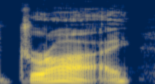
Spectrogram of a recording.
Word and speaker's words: DRY: Now, I'm always going to pronounce that as dry, but it's actually three letters, D R Y, which stands for don't repeat yourself.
